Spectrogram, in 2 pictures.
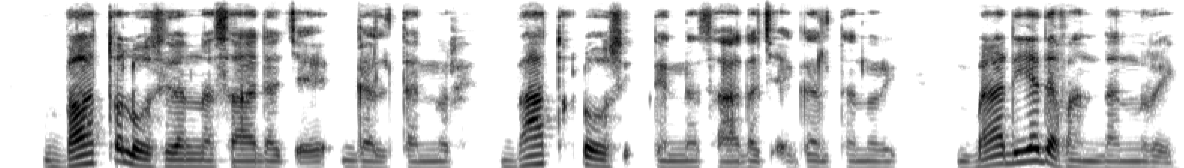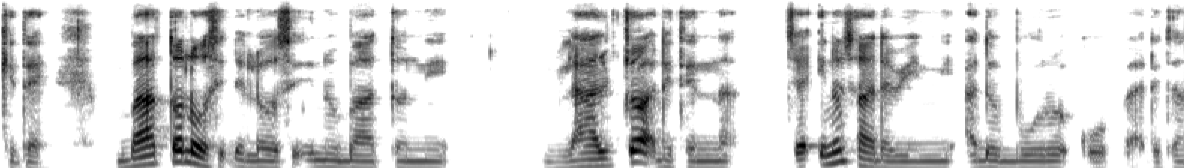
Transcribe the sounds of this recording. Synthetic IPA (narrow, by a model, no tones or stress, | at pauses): baːt̪ʼːɔlo̞ːsɪɾɐnːɐsaːd̪ɐt͡ʃʼɛːɡɐlt̪ɐnːʊɾɛ̥ | baːt̪ʼːɔ̥loːsɪᶑɛnːɐsaːd̪ɐt͡ʃʼɛːɡɐlt̪ɐnːʊɾɪ | baːd̪ɪjɐd̪ɐfɐnd̪ɐnːʊɾɛɪkːɪt̪ɛ | baːt̪ʼːɔloːsɪᶑɛloːsɪᶑɪnɔbaːt̪ːɔnːɪ | laːlt͡ʃʼoɐᶑɪt̪ɛnːɐ | t͡ʃʼɛʔɪnʊsaːd̪ɐwiːnːɪɐd̪ɔbuːɾɔkʼṵːpʼːɛɐ̰ᶑɪt̪ɐ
